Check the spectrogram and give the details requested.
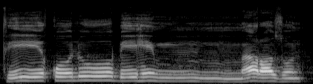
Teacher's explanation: میم ساکن کے بعد میم آیا تو میم کو میم سے ملا کر کے ہم غنہ کے ساتھ پڑھیں گے۔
